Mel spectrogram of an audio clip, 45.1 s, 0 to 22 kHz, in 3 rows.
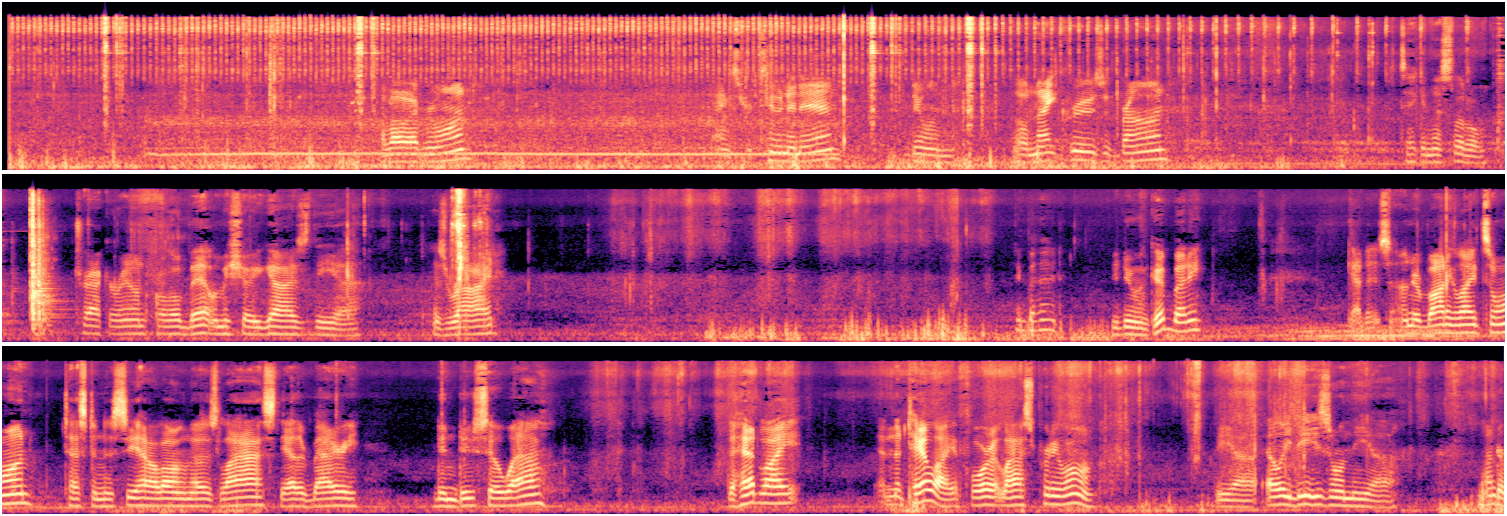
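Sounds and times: wind and road rumble: 0:00.0 - 0:45.0
wind buffeting microphone: 0:00.1 - 0:14.9, 0:21.8 - 0:26.3, 0:41.2 - 0:42.2, 0:44.2 - 0:45.0
electric motor hum: 0:00.1 - 0:15.8
sharp clicks and rattles: 0:00.1 - 0:16.4.

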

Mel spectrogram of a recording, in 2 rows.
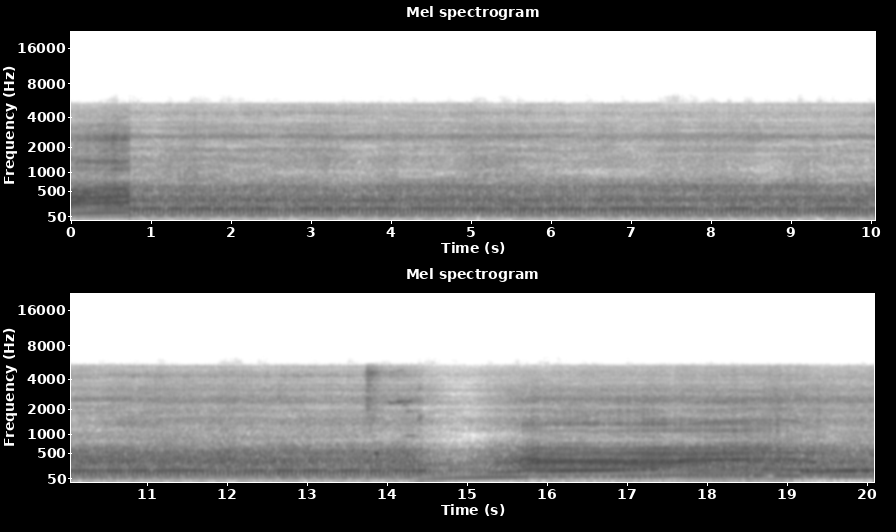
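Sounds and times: scooter engine running steadily: 0:00.0 - 0:13.8, 0:19.1 - 0:20.0
road noise: 0:00.0 - 0:20.0.

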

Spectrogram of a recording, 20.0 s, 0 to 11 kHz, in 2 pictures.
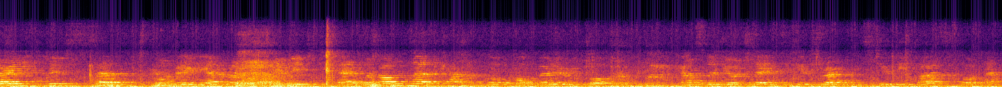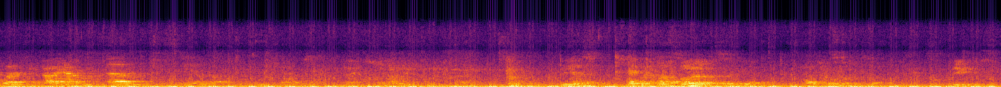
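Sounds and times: low crackling rumble: 0:00.0 - 0:20.0.

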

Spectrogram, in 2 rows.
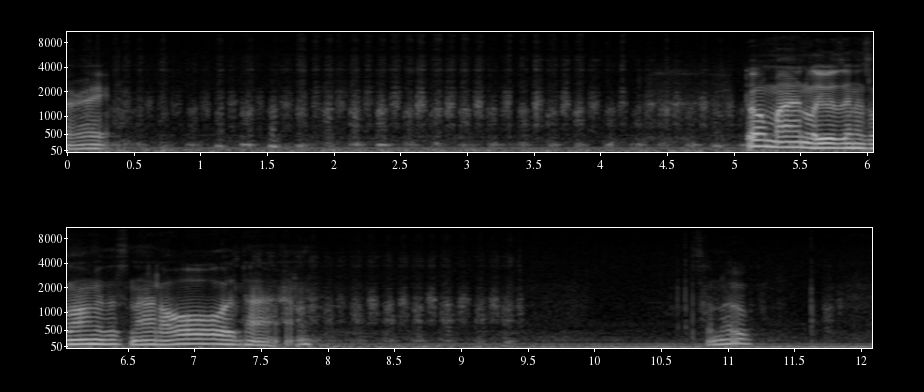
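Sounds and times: scratching lottery ticket: 0:00.0 - 0:05.6, 0:07.4 - 0:09.5.

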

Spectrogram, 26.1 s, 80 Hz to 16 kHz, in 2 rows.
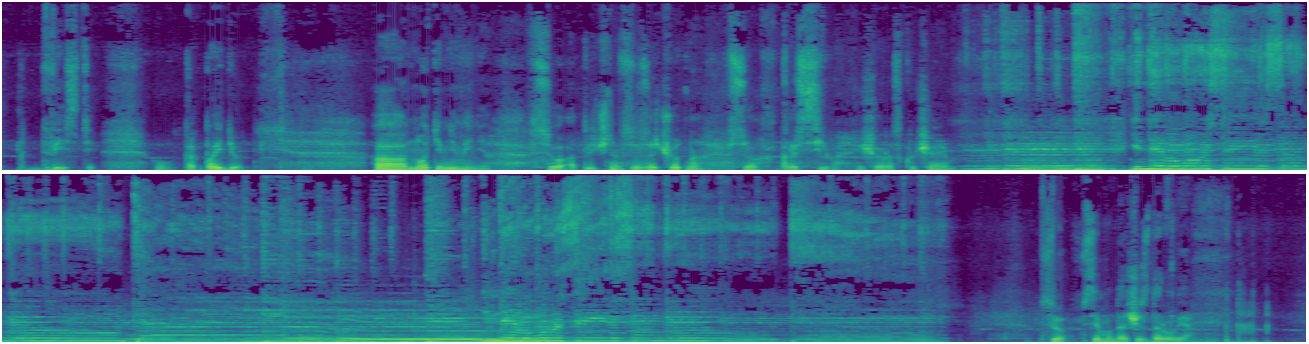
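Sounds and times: guitar with sliding notes over loudspeakers: 0:09.6 - 0:22.5.

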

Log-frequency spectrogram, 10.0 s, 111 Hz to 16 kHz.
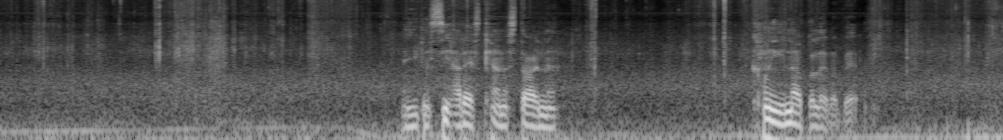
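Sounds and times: leaves and stems rustling: 0:00.0 - 0:10.0
leaves crackling as stripped: 0:00.0 - 0:10.0.

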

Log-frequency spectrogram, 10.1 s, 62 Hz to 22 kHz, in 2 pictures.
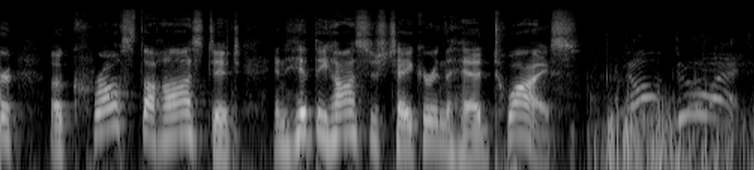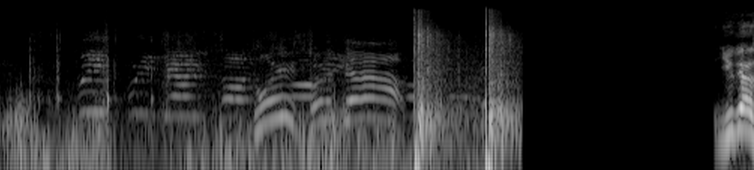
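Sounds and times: gunshots: 0:07.8 - 0:08.6.

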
